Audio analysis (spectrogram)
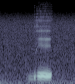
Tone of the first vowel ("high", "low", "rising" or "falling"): low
